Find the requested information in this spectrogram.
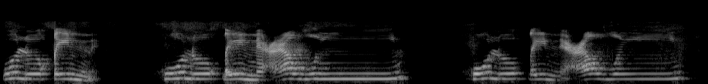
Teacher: नून की आवाज आ रही है, इसमें नून साकिन छुपा हुआ है, तो वहां पर नाक में आवाज जा रही है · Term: रेगुलर गुन्ना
